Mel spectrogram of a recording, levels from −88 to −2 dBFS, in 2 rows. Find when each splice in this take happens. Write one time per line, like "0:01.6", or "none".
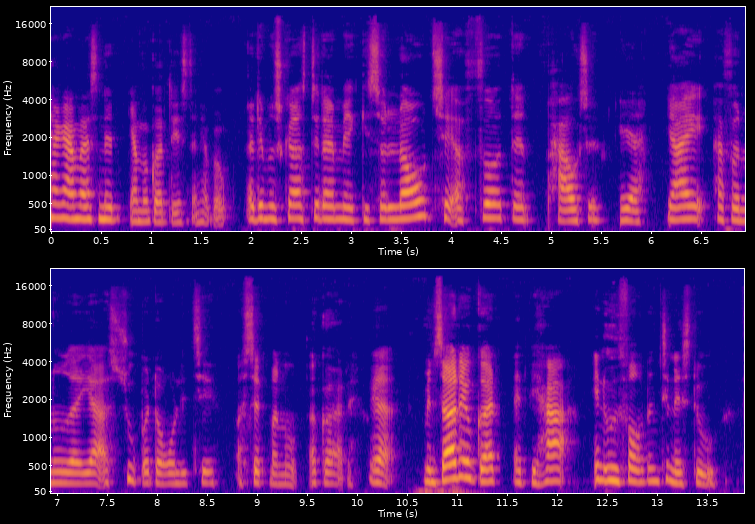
none

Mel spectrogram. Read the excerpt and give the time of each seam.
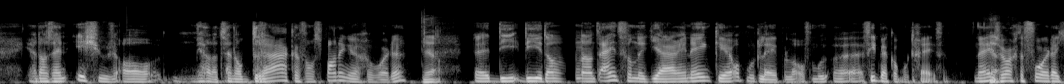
none

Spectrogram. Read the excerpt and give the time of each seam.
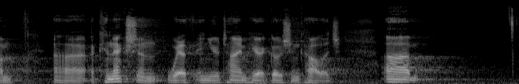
none

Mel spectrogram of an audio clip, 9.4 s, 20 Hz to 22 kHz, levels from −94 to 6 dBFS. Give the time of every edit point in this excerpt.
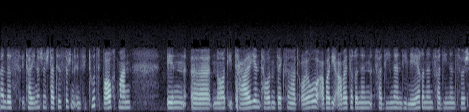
none

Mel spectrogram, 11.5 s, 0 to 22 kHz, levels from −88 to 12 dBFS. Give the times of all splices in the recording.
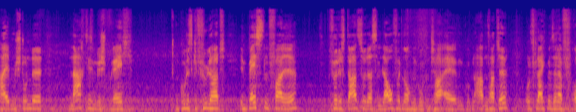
0:07.6
0:08.0

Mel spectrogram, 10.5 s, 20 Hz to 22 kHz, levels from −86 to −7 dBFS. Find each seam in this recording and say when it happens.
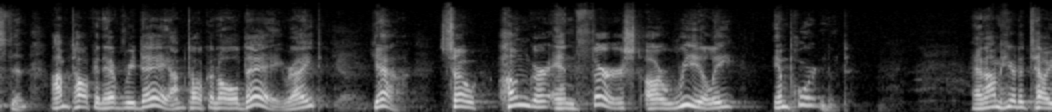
none

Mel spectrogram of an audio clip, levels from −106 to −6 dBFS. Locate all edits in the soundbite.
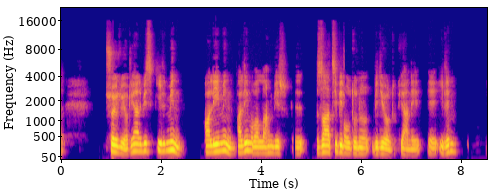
0:03.8
0:04.6
0:05.6

